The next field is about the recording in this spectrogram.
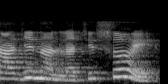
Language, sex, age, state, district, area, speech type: Goan Konkani, female, 45-60, Goa, Quepem, rural, spontaneous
